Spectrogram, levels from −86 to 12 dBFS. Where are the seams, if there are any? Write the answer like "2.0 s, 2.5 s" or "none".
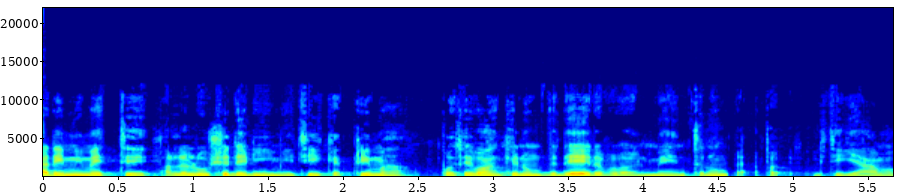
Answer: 1.4 s, 3.3 s, 4.6 s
